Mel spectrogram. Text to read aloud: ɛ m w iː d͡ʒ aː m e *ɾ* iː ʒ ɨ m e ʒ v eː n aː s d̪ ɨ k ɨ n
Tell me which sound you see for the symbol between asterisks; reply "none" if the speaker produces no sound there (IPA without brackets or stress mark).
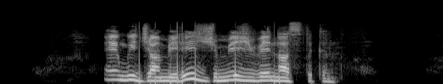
ɾ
